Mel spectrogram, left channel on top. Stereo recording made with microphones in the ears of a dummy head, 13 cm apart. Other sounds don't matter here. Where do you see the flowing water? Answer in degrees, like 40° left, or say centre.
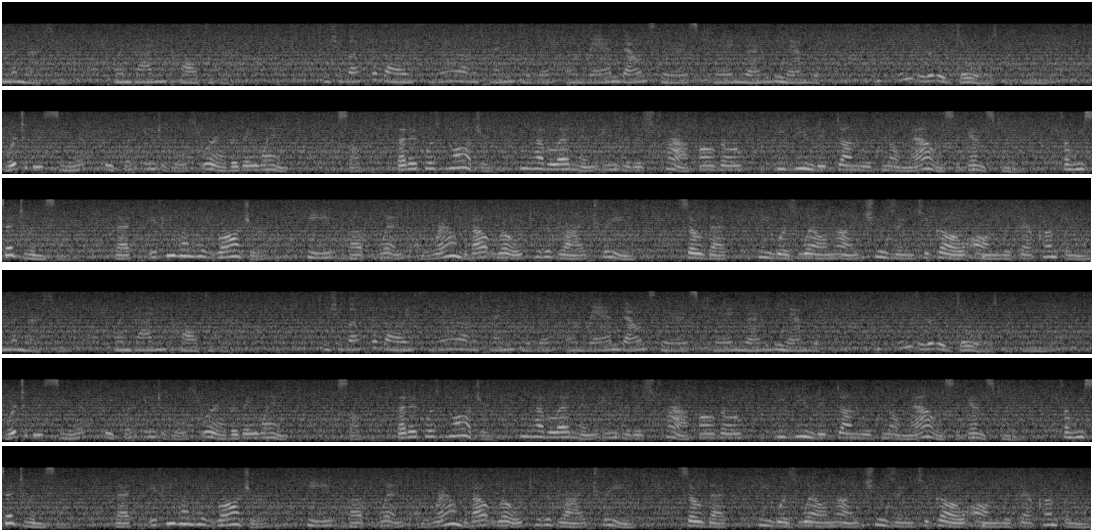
10° left.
